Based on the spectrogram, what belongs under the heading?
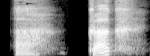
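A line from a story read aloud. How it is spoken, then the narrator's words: Uncertain question. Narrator (Russian): неуверенно спрашиваю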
